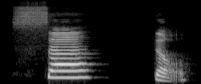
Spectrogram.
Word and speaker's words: subtle: We also have a silent B. So, we pronounce this word subtle.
